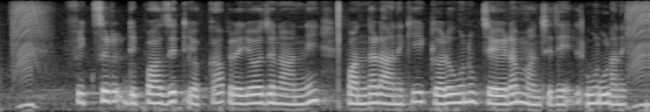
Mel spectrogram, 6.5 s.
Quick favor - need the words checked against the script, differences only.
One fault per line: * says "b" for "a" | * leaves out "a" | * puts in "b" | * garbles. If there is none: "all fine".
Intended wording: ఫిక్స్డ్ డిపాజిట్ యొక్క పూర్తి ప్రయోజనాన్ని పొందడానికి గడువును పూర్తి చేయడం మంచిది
* leaves out "పూర్తి"
* leaves out "పూర్తి"
* garbles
